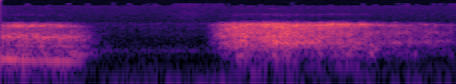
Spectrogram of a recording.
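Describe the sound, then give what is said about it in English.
A person imitates heavy, deep breathing: a loud, airy inhale, a brief pause, then a long, forceful exhale, close up with no other sounds. “But Sasquatch, you know, I heard they do that heavy breathing.”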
